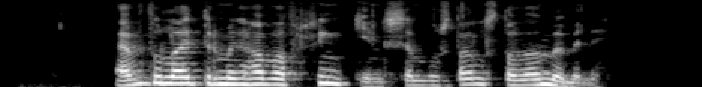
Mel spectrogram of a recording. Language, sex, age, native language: Icelandic, male, 30-39, Icelandic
